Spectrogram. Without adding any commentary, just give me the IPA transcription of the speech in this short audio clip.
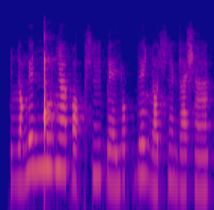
ʎ ɒ˩ ŋ e˦ ŋ͡ǃ u˦ ʎ æ̃˦ ɓ ɒ˩ p ç ĩ˨ ɓ e˩ j o˨ p d̪ e˦ ʎ ɒ˩ ç ĩ˨ ɖ æ˨ ʃ æ̃˨

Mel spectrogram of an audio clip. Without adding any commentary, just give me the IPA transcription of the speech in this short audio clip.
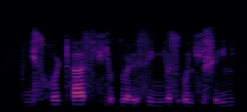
bʲ o s χʷ ɨ ʈʰ a s fʲ ɔ tʷ a ɽ ɨ s i mʲ ɔ s ʔ o lʲ fʲ o s ɽ i lʲ

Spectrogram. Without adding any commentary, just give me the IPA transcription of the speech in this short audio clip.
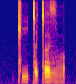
ǁ i ǀ ə ǀ ʌ z ɑ̤

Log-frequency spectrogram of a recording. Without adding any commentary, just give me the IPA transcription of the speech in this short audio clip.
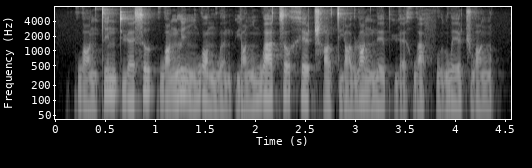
k w ɑ˨˩ ŋ t̪ i˦ n t̪ ɥ ɛ˨˦ s ɹ̩˦ k w ɑ˨˦ ŋ l i˥˨ ŋ m w ɔ˥˨ n̪ w ə˨˩ n p j ɑ˨˦ ŋ m w ä˦ t͡s ɤ˦ x e˦ ɪ̯ ʈ͡ʂʰ ɑ˨˦ ʊ̯ t̪ j ɑ˨˩ ʊ̯ ɻ ɑ˥˨ ŋ n̪ e˦ ɪ̯ pʰ ɥ ɛ˨˩ x w ä˨˦ f u˨˩ l w e˥˨ ɪ̯ ʈ͡ʂ w ɑ˦ ŋ

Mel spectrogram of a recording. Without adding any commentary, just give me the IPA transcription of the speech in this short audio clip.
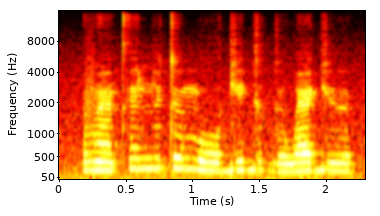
v æ̃˨ t̪ʰ ẽ˦ ɲ y˦ t ø˦ m oː˨ ɡʲ e˦ ɡʲ o˨ ɡ ø˨ w æ˦ ɡʲ ø˧

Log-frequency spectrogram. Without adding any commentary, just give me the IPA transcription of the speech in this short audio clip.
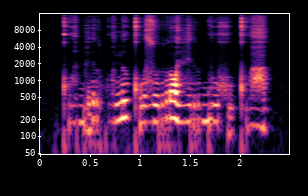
kʷʼ e̤ b ḛ r kʷ a̤ n ɯ kʷʼ ɤ z u r ɔ vʲ u r b u xʷ ḛ kʷʼ a̤

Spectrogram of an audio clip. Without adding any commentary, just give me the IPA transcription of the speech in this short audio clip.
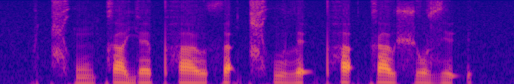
t͡ɕʰ ũ˨ k ä˦˨ j ɛ˦˨ pʰ a˦ ʊ̯ θ ä˦ ʔ t͡ɕʰ u˦˨ l ɛ˦ ʔ pʰ ä˦ ʔ k a˦˨ ʊ̯ ʃ o˦˨ z ɪ˦ ʔ

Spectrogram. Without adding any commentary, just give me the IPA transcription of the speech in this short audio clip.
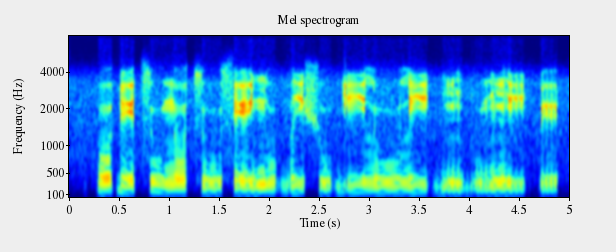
k͡p o˦ ɗ e˨ t͡s u˦˨ n o˦ t͡s uː˨ s eː˨ ɲ u˦ ɡʷ i˦˨ ʃ u˨ ɡ iː˦ l uː˦ l iː˦ ɡ͡b ĩ˨ ɡ͡b u˨ m ĩ˦ ɾ iː˨ k͡p ɪ˦

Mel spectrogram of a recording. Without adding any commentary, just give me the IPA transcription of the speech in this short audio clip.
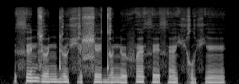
θ ɪ˦ n z ø˧ n d ø˧ ç ɪ˨ ɬ e˧ d ə˨˦ n ø˨ f ɛ̃˦ θ e˧ θ ɛ̃˧ ç o˨ ç ẽ˧

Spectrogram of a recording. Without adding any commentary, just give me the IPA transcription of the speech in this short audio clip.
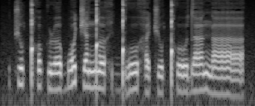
t͡ʃ o ǃʰ ɔ k ɹ ʌː b ɔ t͡ʃ a ŋ͡ǃ ʌː h ɪ ɡ͡ǃ oː h a t͡ʃ o ǃʰ oː d aː ŋ aː

